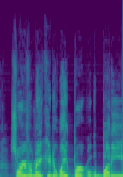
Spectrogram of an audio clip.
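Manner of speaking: cheerful high puppet voice. Retelling the ending of a Bert and Ernie book, Ernie voice. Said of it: "That's a pretty good Ernie".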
